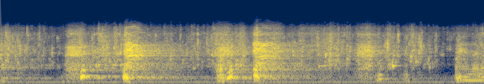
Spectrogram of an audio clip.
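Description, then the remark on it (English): Water splashes and sloshes in repeated bursts, fairly loud, as someone in the water holds a limp person's head above the surface, with brief low murmurs mixed in. “I'll keep his head up above water.”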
